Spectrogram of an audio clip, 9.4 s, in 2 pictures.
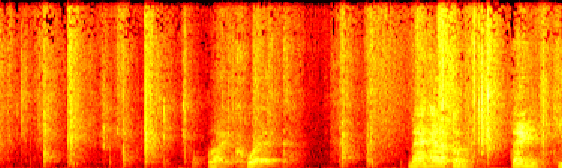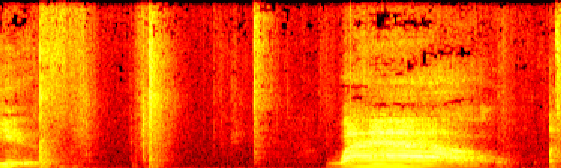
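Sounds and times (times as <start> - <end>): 
tarot cards being drawn from a deck: 0.1 - 1.7, 2.8 - 5.1
speech: 1.7 - 2.5, 3.4 - 5.2, 7.5 - 9.0.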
